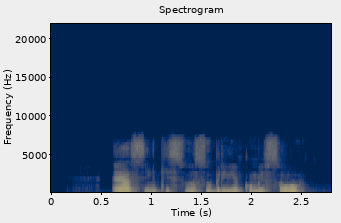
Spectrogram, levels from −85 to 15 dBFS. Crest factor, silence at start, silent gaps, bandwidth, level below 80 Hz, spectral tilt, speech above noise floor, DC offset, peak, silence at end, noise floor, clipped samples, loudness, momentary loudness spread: 22 dB; 0.6 s; none; 8 kHz; -54 dBFS; -6 dB/octave; 44 dB; under 0.1%; -6 dBFS; 0.3 s; -70 dBFS; under 0.1%; -27 LUFS; 11 LU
